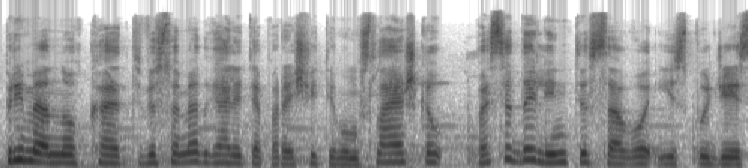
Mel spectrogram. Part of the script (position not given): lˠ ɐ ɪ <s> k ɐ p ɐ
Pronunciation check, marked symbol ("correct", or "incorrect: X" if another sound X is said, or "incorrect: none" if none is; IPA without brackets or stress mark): incorrect: ʃ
